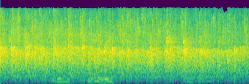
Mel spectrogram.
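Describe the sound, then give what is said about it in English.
A church audience claps steadily for guest speakers, the dense applause sustained and fairly loud for the whole stretch, with a faint murmur of voices underneath and no one speaking clearly. “So would you join me in giving them a round of applause?”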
